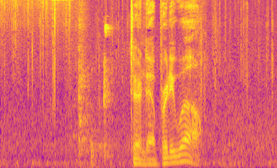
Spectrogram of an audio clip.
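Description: A fire whooshes alight in a stove.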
